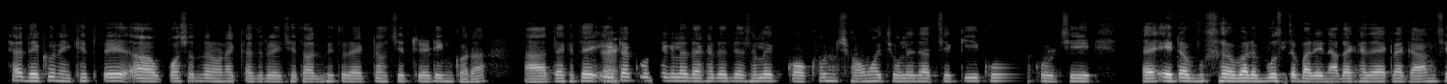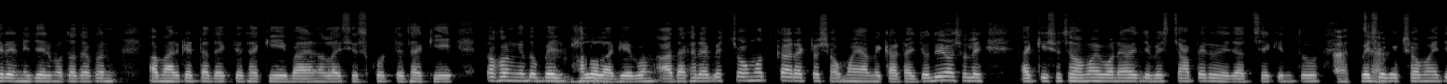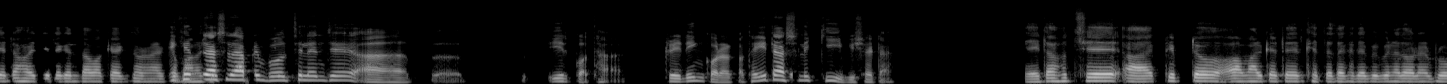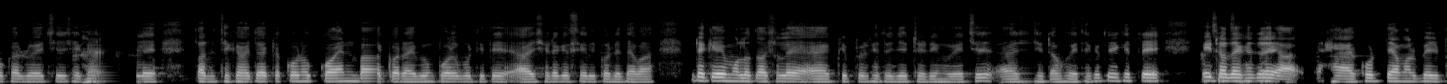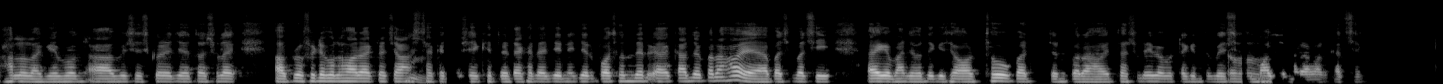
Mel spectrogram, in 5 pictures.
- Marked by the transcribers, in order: static; background speech; distorted speech; other noise; other background noise; in English: "প্রফিটেবল"; tapping
- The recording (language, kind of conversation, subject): Bengali, podcast, কোন ধরনের কাজ করলে তুমি সত্যিই খুশি হও বলে মনে হয়?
